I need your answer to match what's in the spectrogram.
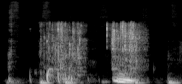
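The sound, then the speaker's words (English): A person takes a quick drink of water, with a couple of gulping and swallowing sounds, wet mouth noises, and a short breath at the end, no talking. “Let me get a quick drink of water here.”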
